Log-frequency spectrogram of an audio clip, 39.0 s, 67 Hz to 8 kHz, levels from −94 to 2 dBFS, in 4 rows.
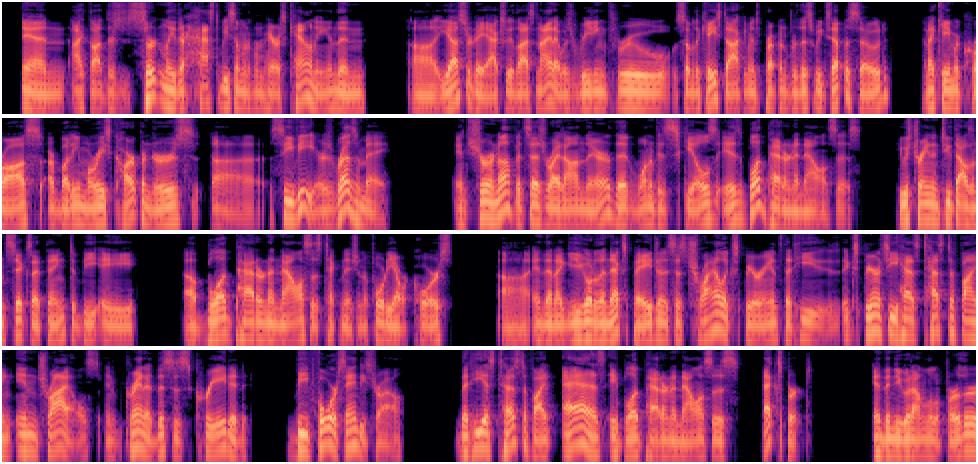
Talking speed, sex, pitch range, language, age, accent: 200 wpm, male, 85-95 Hz, English, 30-49, American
